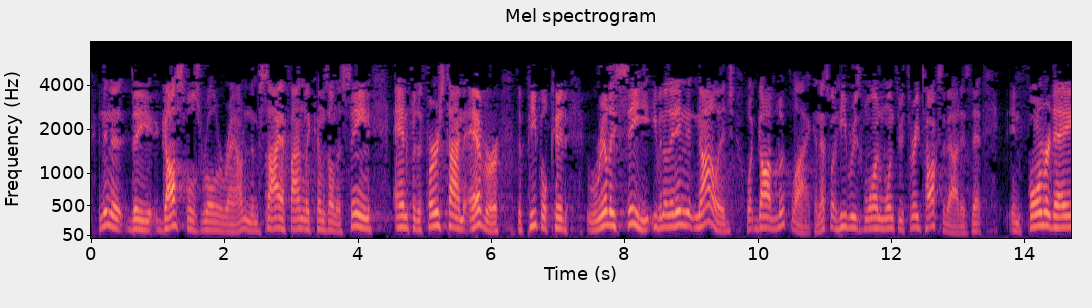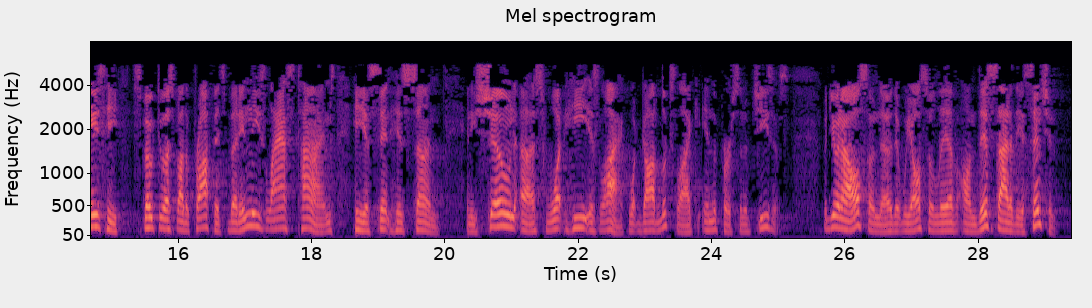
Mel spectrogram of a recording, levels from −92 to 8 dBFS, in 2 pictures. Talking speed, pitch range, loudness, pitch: 205 wpm, 120-170 Hz, -22 LUFS, 145 Hz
